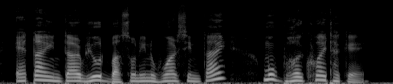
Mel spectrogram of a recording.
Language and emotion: Assamese, fearful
